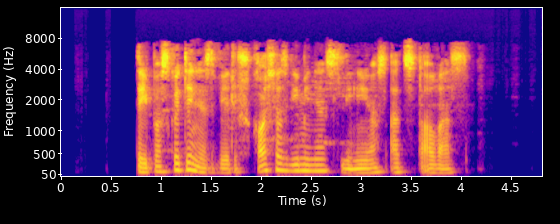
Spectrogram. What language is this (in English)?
Lithuanian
